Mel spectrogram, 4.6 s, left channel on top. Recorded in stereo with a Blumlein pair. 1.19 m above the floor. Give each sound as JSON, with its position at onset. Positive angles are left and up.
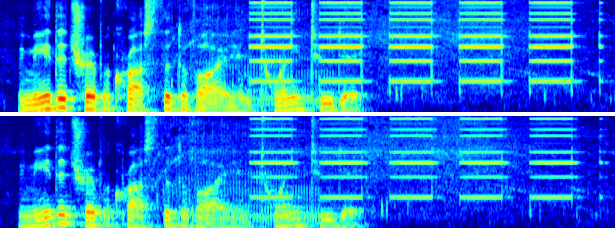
{"t": 0.1, "sound": "a man speaking", "azimuth_deg": 70, "distance_m": 0.7}
{"t": 1.9, "sound": "an alarm clock", "azimuth_deg": 35, "distance_m": 0.8}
